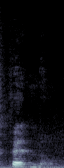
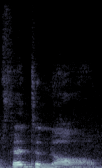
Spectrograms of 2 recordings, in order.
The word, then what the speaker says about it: fentanyl: attorneys, all these people will very often say the name incorrectly. They'll say it like it's an alcohol. Fentinol. Well, it's not spelled N O. It's spelled N Y L. Fentanyl.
